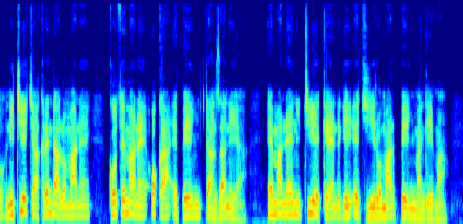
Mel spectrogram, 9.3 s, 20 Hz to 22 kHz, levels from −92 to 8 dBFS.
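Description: A speech recording whose lossy encoding was likely repeated around seven times, with the sound pointing to Opus at about 64 kbit/s. This generation loss runs throughout. Each re-encode adds its own quantisation damage, so the speech sounds swirly, hollow and smeared, with blurred attacks.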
